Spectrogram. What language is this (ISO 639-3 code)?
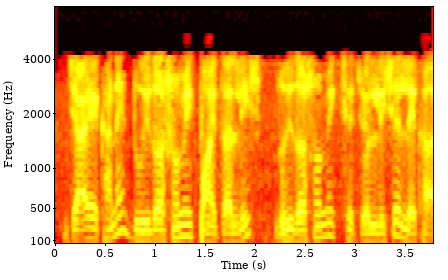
ben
